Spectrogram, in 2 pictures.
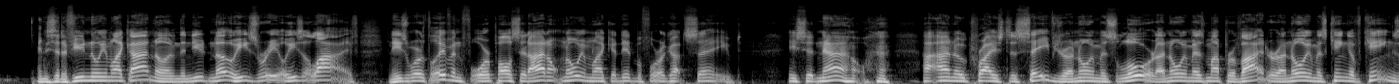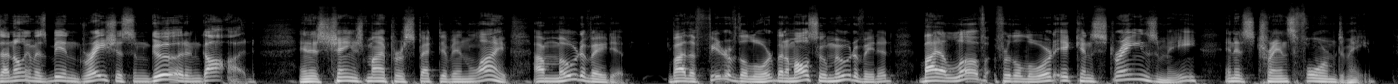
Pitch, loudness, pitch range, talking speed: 150 Hz, -18 LUFS, 130-170 Hz, 225 wpm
